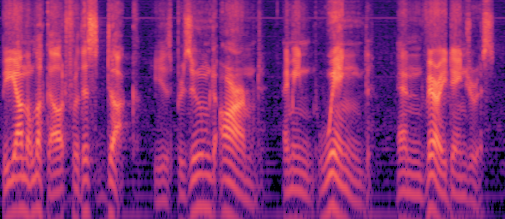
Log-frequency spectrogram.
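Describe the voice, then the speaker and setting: A man playing a deadpan, mock-serious bulletin announcer in a cartoon video game. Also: lowish voice, moderate pace, close to an everyday voice. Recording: quiet distant game audio, clearly noisy.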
